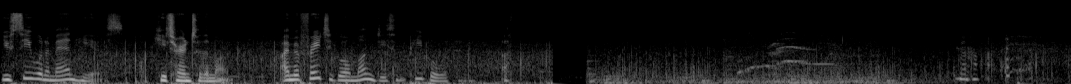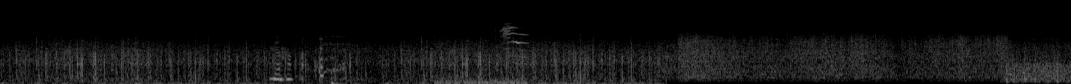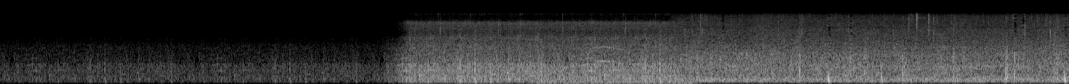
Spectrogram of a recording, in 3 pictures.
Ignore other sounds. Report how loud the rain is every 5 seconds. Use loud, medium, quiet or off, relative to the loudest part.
quiet, quiet, quiet, quiet, quiet, loud, loud.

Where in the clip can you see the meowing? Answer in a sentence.
You can hear the meowing from 7.2 to 8.9 s, from 15.1 to 16.0 s and from 26.8 to 28.4 s.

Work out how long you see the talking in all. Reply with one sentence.
You can hear the talking for 5 seconds altogether.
